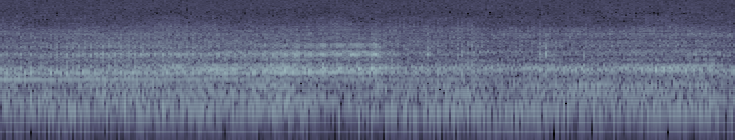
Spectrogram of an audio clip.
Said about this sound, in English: Horns, motors, wheels, brakes, a wave of noise scrapes the air outside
